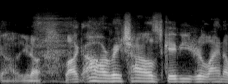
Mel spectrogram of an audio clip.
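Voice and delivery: high, loud mocking roast. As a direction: clown on his haircut, loud and high. Roasting a kid's haircut.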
